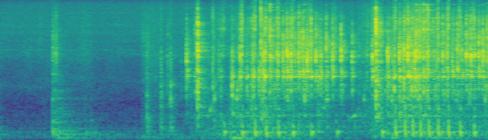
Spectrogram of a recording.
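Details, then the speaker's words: RedMax two-stroke leaf blower with a lean-looking plug, run after carburetor cleaning, tank cleaning and fuel line replacement, on old gas, unused a long time; starts after a few pulls and buzzes fairly steadily; normal two-stroke start and run. "sounds good put a little more in there the gas is old this hasn't been run a long time"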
